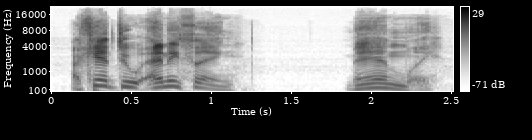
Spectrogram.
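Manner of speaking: ordinary delivery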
